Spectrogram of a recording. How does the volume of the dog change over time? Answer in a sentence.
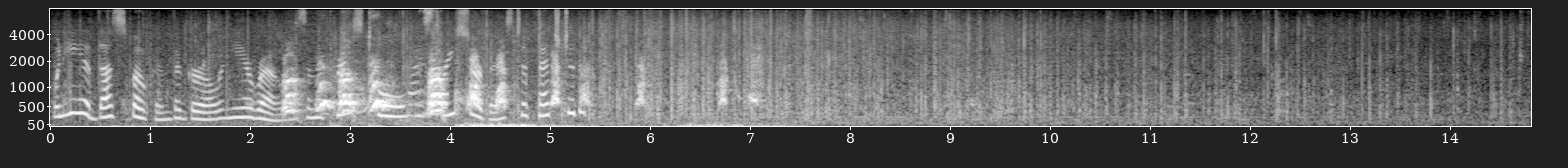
The loudness of the dog goes down.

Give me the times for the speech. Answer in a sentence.
The speech can be heard from 0.0 to 5.5 s.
